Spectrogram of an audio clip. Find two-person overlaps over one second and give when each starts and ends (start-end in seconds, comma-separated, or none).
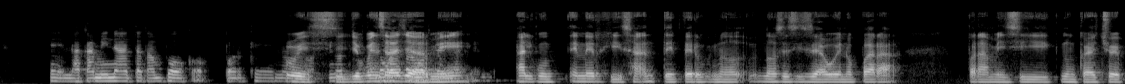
2.8-4.7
